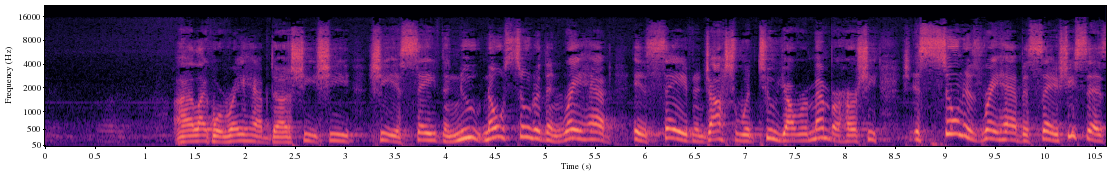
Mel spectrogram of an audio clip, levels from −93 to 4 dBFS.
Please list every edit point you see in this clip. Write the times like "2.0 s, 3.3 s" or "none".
none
